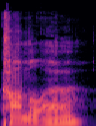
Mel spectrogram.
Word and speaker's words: Kamala: Yeah, and I don't know if you know this, but her name is pronounced Kamala.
